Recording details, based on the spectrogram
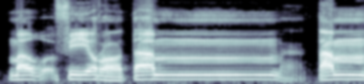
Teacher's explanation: Kemudian didengungkan. Jadi suaranya itu kita tahan, kita panjangkan sejenak. Maghfiratam, tam, kita tahan, kita panjangkan, kita dengungkan. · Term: gunnah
